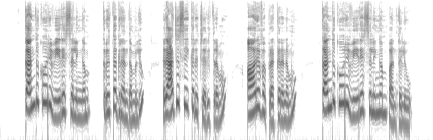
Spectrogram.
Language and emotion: Telugu, neutral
